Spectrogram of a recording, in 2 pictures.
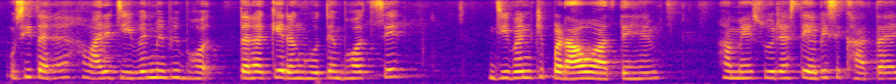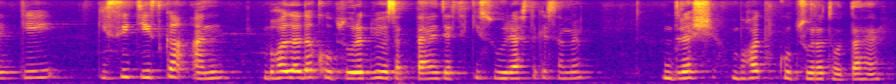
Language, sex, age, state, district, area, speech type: Hindi, female, 18-30, Madhya Pradesh, Bhopal, urban, spontaneous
